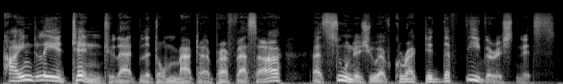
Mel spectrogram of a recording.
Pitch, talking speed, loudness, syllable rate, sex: 110 Hz, 160 wpm, -17 LUFS, 5.0 syllables/s, male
